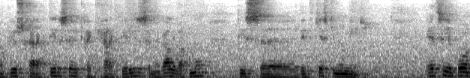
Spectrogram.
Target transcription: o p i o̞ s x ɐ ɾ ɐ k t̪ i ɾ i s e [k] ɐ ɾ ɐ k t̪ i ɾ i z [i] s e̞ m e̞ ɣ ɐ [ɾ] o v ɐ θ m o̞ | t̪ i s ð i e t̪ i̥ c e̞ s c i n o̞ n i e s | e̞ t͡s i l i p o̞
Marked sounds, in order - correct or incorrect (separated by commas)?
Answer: incorrect, correct, incorrect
